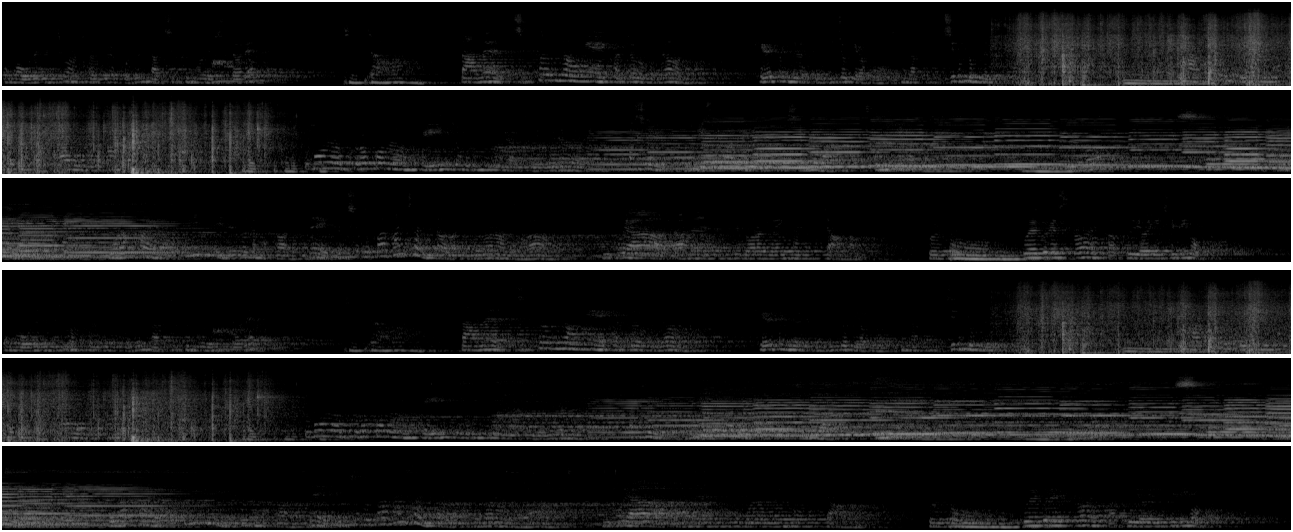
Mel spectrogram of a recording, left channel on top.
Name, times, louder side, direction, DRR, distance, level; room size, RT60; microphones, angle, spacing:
voice 1, 0.0-2.5 4.6-6.9 7.5-10.2 11.7-14.4 15.9-18.7 19.1-22.6 23.5-23.9 24.9-31.3 31.8-34.4 35.0-35.4 36.0-37.8, left 1 dB, 40° left, -2 dB, 1.5 m, -49 dB
voice 2, 2.1-2.4 3.4-4.2 11.2-12.1 15.3-15.9 23.1-23.6 35.2-36.0, left 5 dB, 75° left, 3 dB, 0.5 m, -49 dB
sound 1, 9.9-15.8, left 3 dB, 10° left, 0.3 m, -42 dB
sound 2, 16.8-32.8, equal, 55° right, 0.9 m, -49 dB
Wind instrument woodwind instrument, 18.7-27.5, left 1 dB, 5° right, 1.9 m, -42 dB
17.5 x 8.1 x 2.4 m, 2.4 s
head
